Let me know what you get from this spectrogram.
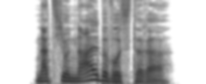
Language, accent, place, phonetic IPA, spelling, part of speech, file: German, Germany, Berlin, [nat͡si̯oˈnaːlbəˌvʊstəʁɐ], nationalbewussterer, adjective, De-nationalbewussterer.ogg
- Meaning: inflection of nationalbewusst: 1. strong/mixed nominative masculine singular comparative degree 2. strong genitive/dative feminine singular comparative degree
